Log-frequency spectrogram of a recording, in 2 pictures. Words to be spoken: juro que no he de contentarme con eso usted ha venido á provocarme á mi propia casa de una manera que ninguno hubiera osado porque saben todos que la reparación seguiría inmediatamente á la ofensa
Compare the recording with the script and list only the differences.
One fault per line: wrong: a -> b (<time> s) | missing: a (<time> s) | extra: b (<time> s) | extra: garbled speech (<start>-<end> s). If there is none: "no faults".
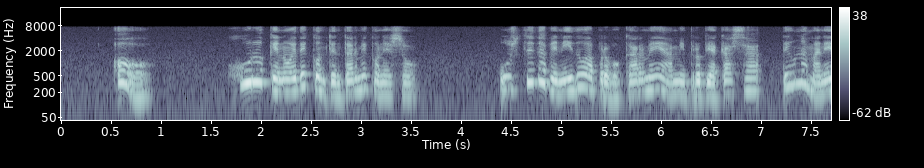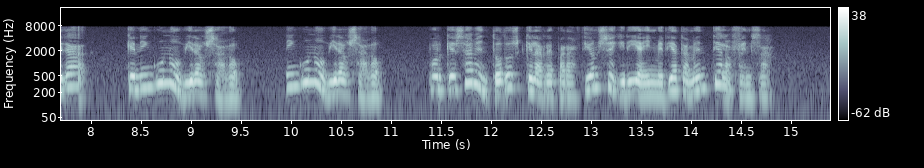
extra: ninguno hubiera osado (10.0 s)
